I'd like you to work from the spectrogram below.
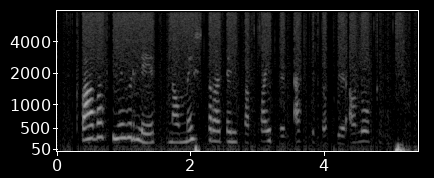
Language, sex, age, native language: Icelandic, female, 20-29, Icelandic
